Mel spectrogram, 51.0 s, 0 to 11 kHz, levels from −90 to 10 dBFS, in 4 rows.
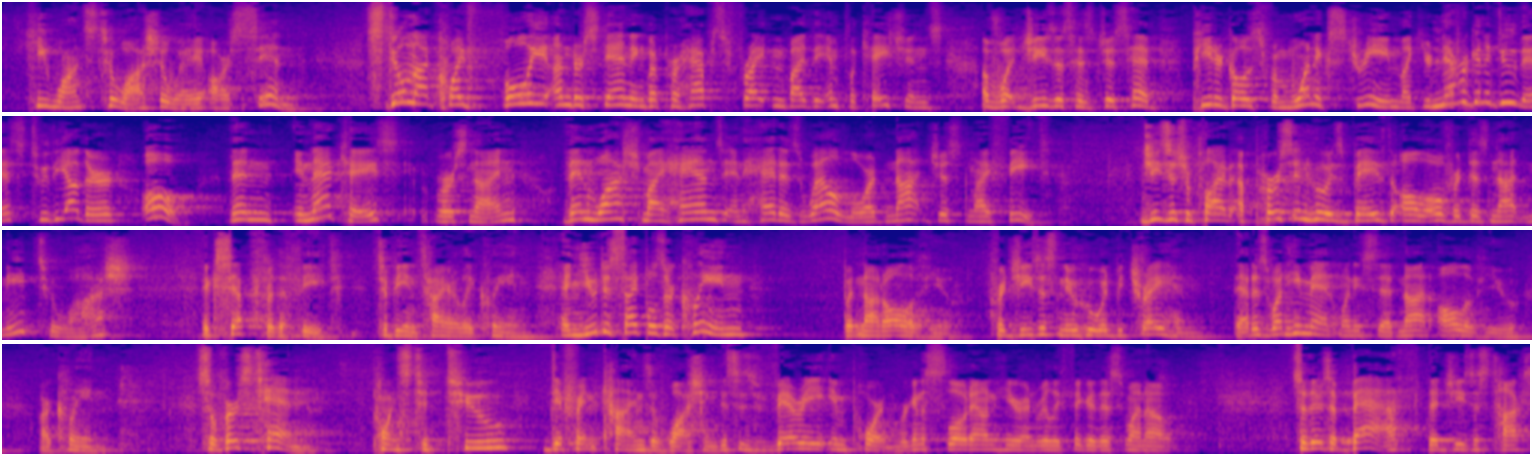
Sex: male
